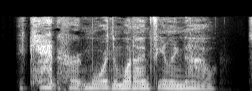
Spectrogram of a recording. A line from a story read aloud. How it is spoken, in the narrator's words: Sophie whispered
